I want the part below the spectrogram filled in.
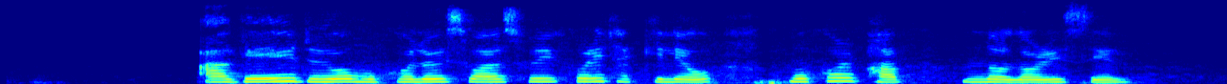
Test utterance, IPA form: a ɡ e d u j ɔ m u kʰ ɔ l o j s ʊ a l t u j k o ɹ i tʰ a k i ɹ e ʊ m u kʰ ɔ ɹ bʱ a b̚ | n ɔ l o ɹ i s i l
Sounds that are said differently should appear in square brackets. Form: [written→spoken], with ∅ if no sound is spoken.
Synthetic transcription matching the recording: a ɡ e d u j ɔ m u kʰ ɔ l o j s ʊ a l [t→s] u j k o ɹ i tʰ a k i [ɹ→l] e ʊ m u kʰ ɔ ɹ bʱ a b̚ | n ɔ l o ɹ i s i l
